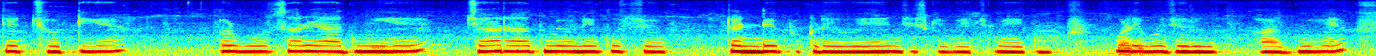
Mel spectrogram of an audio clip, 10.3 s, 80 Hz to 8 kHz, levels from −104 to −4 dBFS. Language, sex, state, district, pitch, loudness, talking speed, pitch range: Hindi, female, Uttar Pradesh, Shamli, 250 Hz, -12 LUFS, 140 wpm, 245-260 Hz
